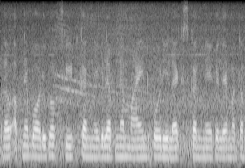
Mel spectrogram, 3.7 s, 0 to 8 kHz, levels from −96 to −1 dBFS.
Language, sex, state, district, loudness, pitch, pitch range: Hindi, male, Maharashtra, Mumbai Suburban, -16 LUFS, 135 Hz, 130-140 Hz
